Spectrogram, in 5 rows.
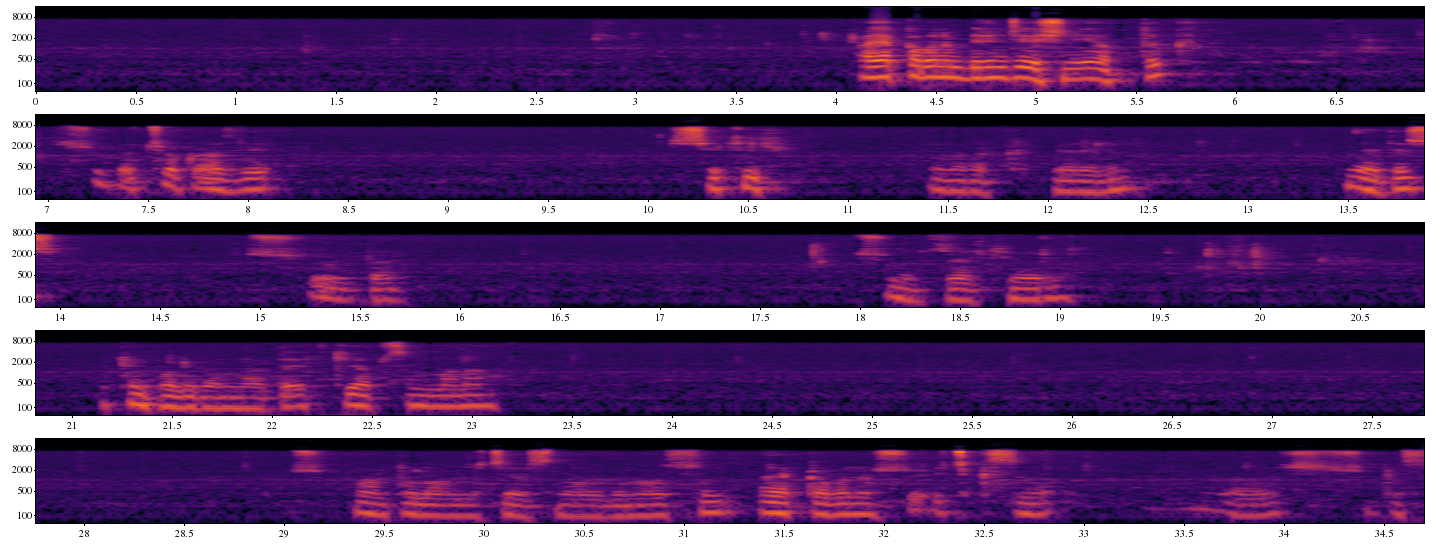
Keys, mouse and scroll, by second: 1.4 f, 1.9 f, 2.5 click, 3.5-5.2 alt+drag, 5.2 scroll up 1, 6.6 scroll down 1, 6.7 alt+click, 7.2-10.3 drag, 11.0 scroll down 1, 11.9 click, 12.5 alt+click, 13.0-18.5 drag, 18.5-19.9 drag, 19.9 ctrl+z, 20.8-26.3 drag, 26.3 click, 27.5 click, 28.4 click, 29.3-32.3 drag, 32.3-34.7 drag.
